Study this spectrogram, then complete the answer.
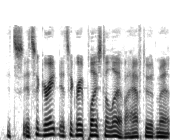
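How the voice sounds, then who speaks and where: A man with an American accent at a fairly quick pace, ordinary pitch variation, and a dry, close sound with no echo. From Carmel, California. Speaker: car event founder. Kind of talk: interview.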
